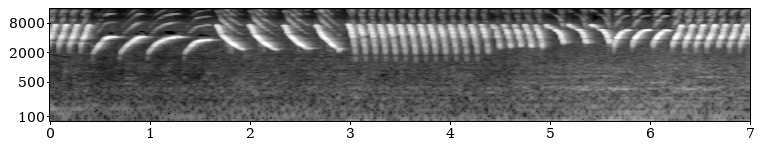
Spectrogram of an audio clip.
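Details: Russian canary singing flute style, with rising and falling slurred whistles, then a very fast even roll of repeated notes and further swooping phrases.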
